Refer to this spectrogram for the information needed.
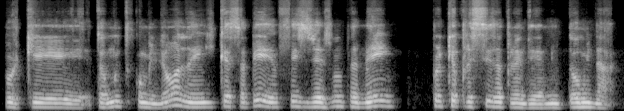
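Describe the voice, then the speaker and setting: A woman's voice: sits low, moderate pace, dark tone. A woman, sharing a heartfelt personal faith testimony in a conversational, storytelling way and speaking directly to her listeners.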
